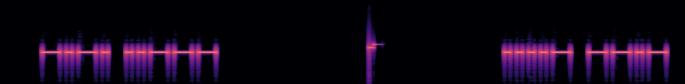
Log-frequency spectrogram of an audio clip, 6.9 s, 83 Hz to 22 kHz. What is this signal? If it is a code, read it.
Morse code, heard as a keyed tone, about 20 wpm, 700 Hz. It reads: C 2 4 Q
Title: Single-Letter Single-Number 20wpm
